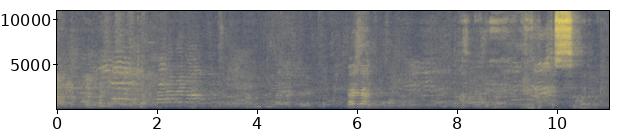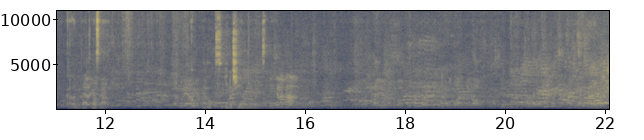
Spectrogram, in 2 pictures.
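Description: Men shout and call out nearby in an echoing hall.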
